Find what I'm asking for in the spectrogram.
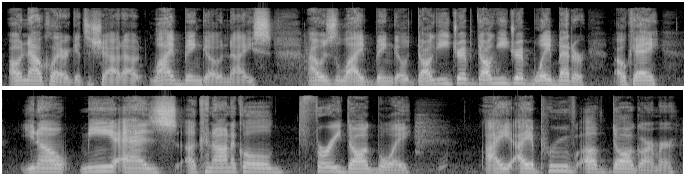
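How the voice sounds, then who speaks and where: A man streaming live and rambling excitedly at his chat, swinging from loud hype to low muttering. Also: a little slow. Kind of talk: live gameplay commentary to chat.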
